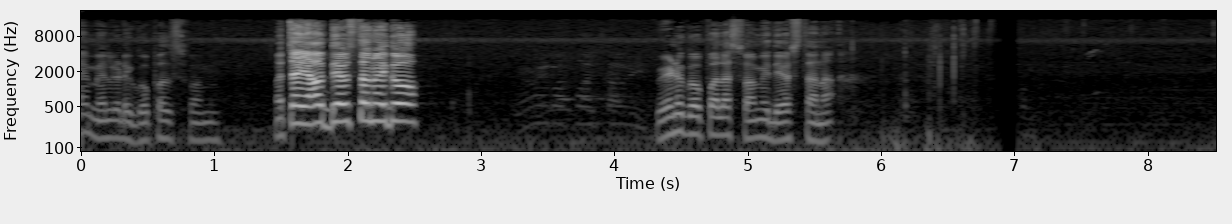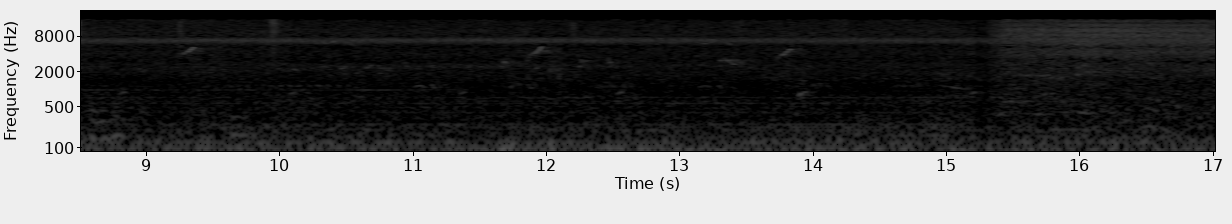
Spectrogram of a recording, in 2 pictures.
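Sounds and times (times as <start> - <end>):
bird chirping: 7.1 - 16.1.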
